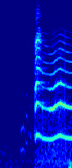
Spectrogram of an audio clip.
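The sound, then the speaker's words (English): A grumpy male cat gives a single drawn-out meow that starts abruptly and rings with strong harmonics, complaining and moderately loud with nothing else heard. “Mr. Grumpy Pants here. Oliver the cat not having it.”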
